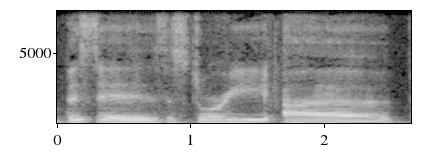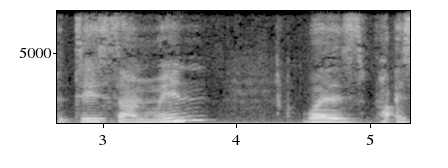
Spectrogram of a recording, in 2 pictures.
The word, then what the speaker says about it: Pte San Win: Before I pull this up, I went online to see how the Lakota say it. Um the first part I couldn't pronounce, but some of them it's Ska Ska Win. Not Sanwi, but I think Sanwi is a way to say this well, too.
